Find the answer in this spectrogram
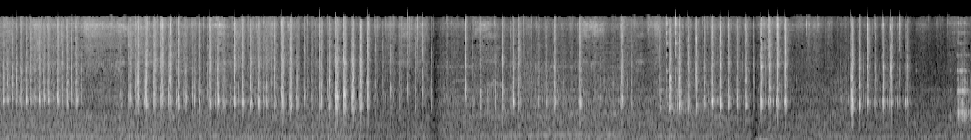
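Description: A silicone whisk beating runny egg batter by hand in a glass bowl: quick runs of rapid clicking strokes against the glass, broken by short pauses. The batter is being beaten further once the ingredients are evenly mixed.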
